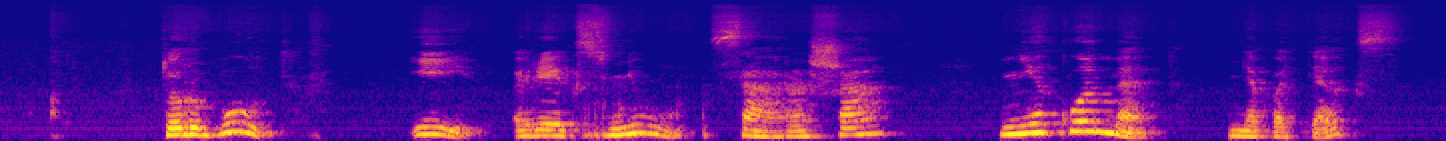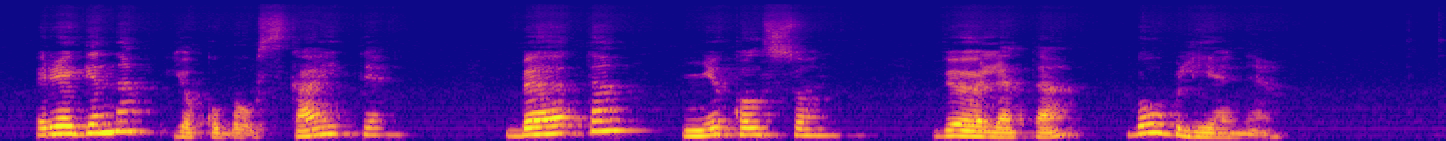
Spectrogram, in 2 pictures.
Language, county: Lithuanian, Vilnius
